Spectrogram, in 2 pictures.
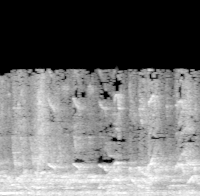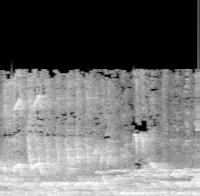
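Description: White-rumped shamas singing hard in competition: a dense run of overlapping quick chirps, sweeps and harsher squawky notes from more than one bird.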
